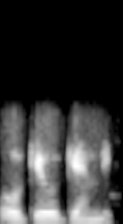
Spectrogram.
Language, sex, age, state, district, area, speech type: Telugu, male, 18-30, Telangana, Khammam, urban, conversation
